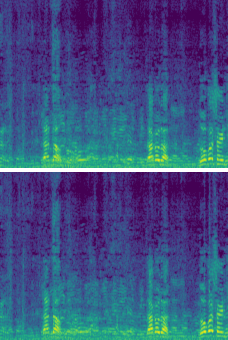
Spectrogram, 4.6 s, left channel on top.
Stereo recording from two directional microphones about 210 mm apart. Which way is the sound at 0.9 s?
50° right (ahead or behind).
